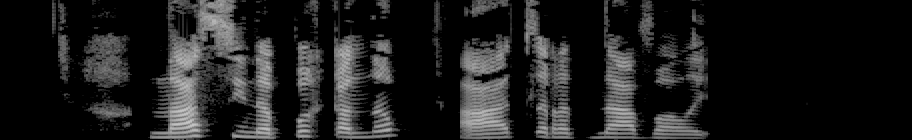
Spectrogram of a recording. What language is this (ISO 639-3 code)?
abk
